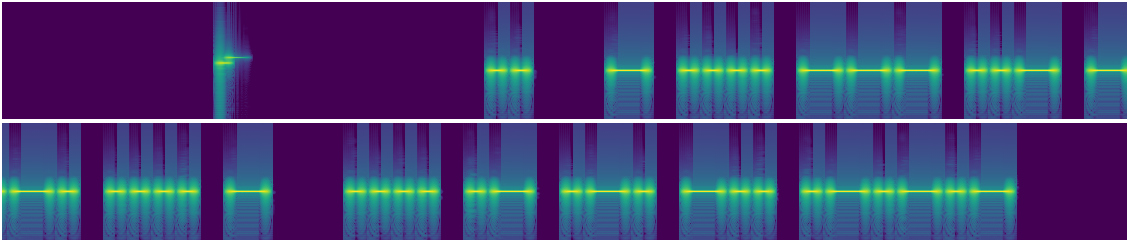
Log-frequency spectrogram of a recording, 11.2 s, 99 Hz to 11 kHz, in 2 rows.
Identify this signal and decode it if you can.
Morse code, heard as a keyed tone, about 20 wpm, 700 Hz. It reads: I THOUGHT HARD.
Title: Sentences with 2-Word Phrases - 20wpm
